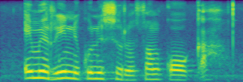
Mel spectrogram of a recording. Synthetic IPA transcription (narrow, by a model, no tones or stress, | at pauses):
emir̤inikuniʂiɾ̤ɔʂaŋ̩kɔːka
